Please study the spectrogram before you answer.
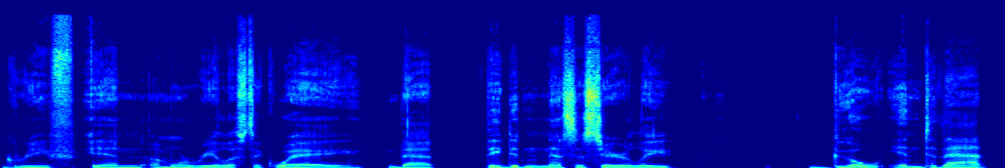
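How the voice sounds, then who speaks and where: A man's voice: on the low side, steady tone, unhurried, mellow, no echo, studio quality. A man hosting a podcast, chatting casually about television in a candid, wry and emphatic way. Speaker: podcast host.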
